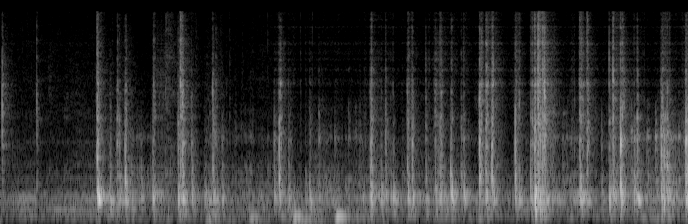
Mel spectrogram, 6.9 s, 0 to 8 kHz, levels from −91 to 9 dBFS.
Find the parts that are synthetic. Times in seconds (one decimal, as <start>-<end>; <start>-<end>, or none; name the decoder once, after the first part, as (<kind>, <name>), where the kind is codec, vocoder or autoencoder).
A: 2.7-6.9 (codec, DAC)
